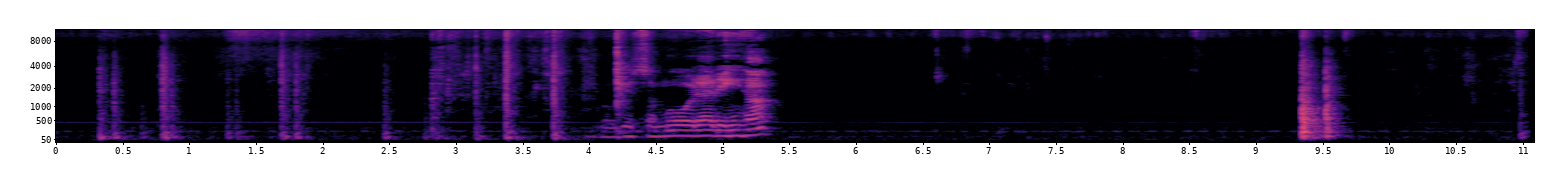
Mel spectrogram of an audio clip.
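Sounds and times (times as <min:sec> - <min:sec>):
faint steady hum: 0:00.0 - 0:11.0
liquid dripping and trickling: 0:06.6 - 0:08.8.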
